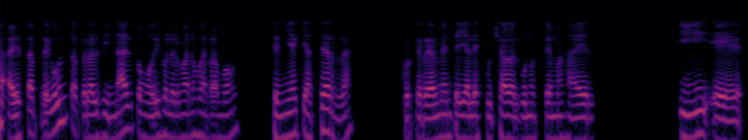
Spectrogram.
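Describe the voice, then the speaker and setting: A man hosting his channel, talking in a relaxed, plain way with some restarts over a call. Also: mid-range voice, dry recording. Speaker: channel host. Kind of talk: casual conversation. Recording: dry, dull lo-fi sound.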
